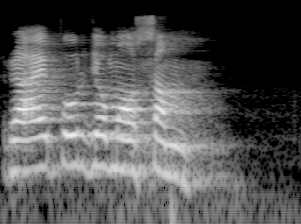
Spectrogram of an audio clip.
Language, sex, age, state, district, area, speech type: Sindhi, female, 60+, Maharashtra, Mumbai Suburban, urban, read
